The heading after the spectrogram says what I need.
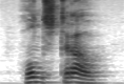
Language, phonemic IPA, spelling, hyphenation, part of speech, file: Dutch, /ɦɔntsˈtrɑu̯/, hondstrouw, honds‧trouw, adjective, Nl-hondstrouw.ogg
- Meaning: very loyal, lit. “loyal as a dog”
